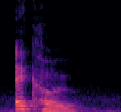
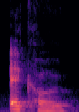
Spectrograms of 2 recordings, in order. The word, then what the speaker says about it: echo: Now most of the time, CH is pronounced ch. But on small occasions or rare occasions, it's not pronounced, the H is silent. So it's choir, choir, echo, echo.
